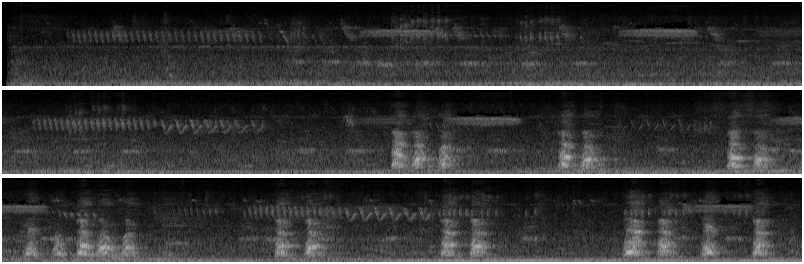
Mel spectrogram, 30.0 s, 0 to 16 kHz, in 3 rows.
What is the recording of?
Soundscapes > Nature
Birds (and dogs)
Date and Time: 29th april, 2025 at 7:51 pm Location: Moreira do Lima, Ponte de Lima Sound type: Soundmark – natural sound in the countryside Type of microphone used: Iphone 14 omnidirectional internal microphone (Dicafone was the application used) Distance from sound sources: Radius 50 meters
